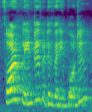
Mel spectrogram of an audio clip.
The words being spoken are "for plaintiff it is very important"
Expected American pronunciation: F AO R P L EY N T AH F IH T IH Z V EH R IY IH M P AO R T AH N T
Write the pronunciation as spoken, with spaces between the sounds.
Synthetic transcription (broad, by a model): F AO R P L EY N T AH P IH T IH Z V EH R IY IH M P AO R T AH N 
